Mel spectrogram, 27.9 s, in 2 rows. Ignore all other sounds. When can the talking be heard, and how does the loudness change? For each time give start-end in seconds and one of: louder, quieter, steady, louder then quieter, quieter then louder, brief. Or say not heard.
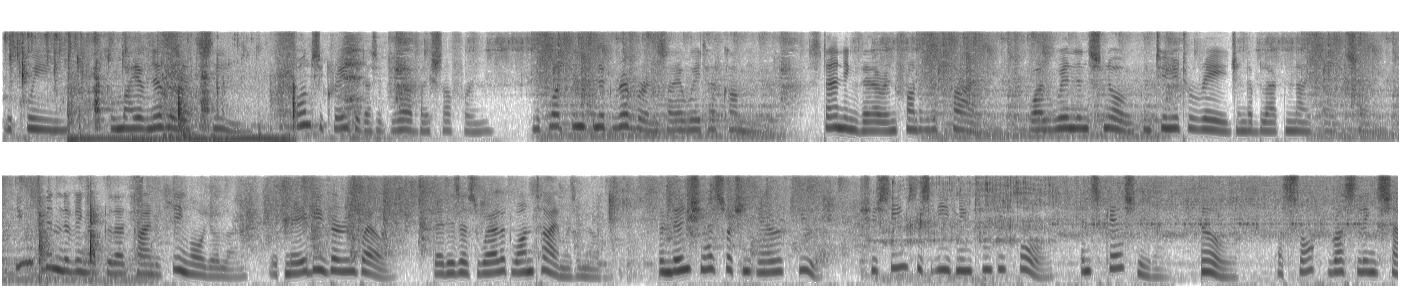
0.0-27.8 steady.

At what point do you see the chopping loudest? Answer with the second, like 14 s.
2 s.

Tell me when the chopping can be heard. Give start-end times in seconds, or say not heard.
0.7-3.0, 14.3-15.4.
